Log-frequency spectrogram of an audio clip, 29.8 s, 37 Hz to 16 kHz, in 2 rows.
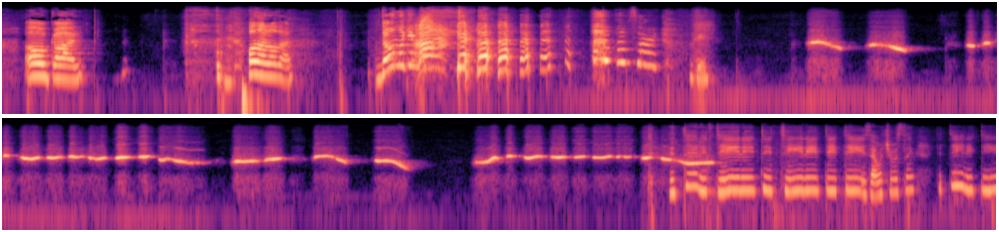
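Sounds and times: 
speech: 0.4s - 1.3s, 2.8s - 4.4s, 5.6s - 8.3s, 8.9s - 10.7s, 25.7s - 29.8s
person whistling the beat of a song: 12.1s - 21.2s, 22.0s - 25.6s.

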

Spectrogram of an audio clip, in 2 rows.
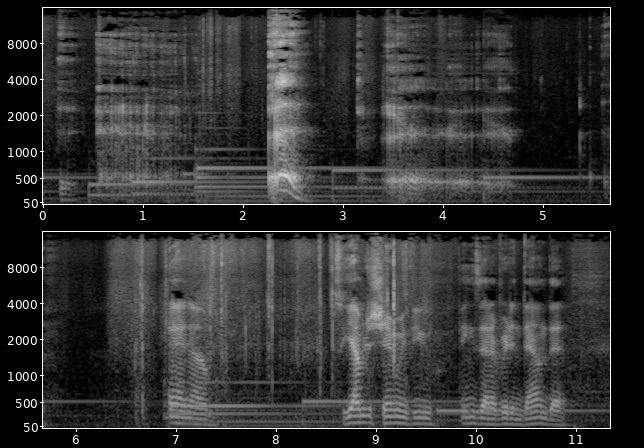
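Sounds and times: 
person burping: 0.1s - 1.6s, 2.2s - 4.8s
speech: 0.2s - 1.0s, 2.3s - 2.7s, 8.7s - 11.1s.

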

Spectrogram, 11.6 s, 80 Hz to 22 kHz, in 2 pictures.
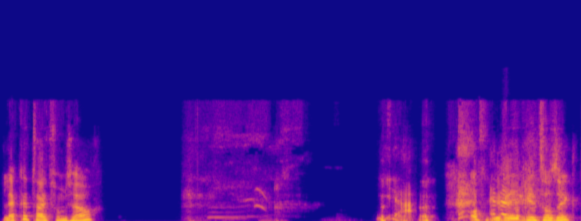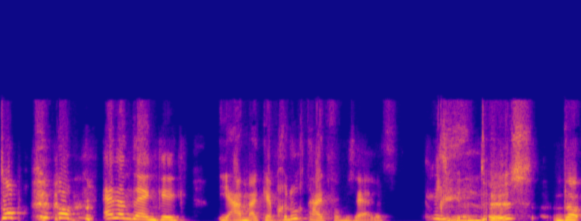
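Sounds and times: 
speech: 0.0s - 1.0s, 1.8s - 2.0s, 3.8s - 11.6s
laughter: 1.9s - 3.0s, 4.2s - 6.9s, 10.1s - 11.2s
person coughing with a wheezy strained tone: 1.9s - 3.0s, 10.2s - 11.0s.

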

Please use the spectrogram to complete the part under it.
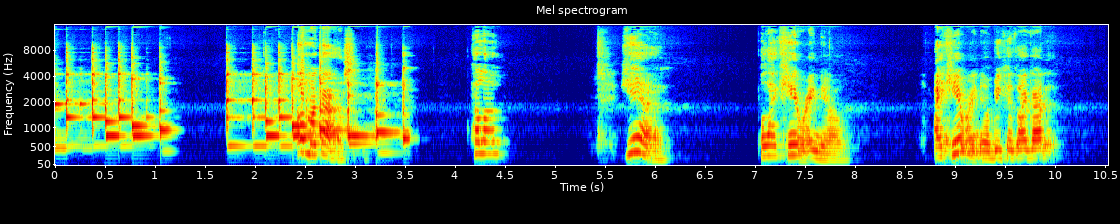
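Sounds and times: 
phone ringtone chiming melodic phrase: 0.0s - 3.7s
speech: 2.5s - 3.1s, 4.2s - 4.6s, 5.4s - 6.2s, 7.0s - 8.0s, 8.8s - 10.1s.

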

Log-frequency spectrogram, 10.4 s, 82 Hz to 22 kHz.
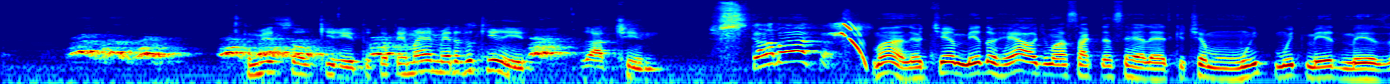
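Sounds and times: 
dog barking: 0.5s - 3.2s, 3.9s - 4.4s
speech: 1.8s - 10.4s.

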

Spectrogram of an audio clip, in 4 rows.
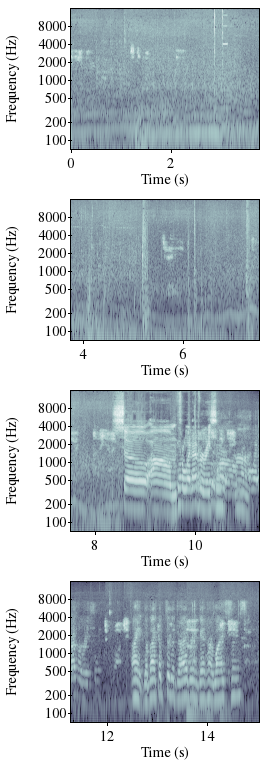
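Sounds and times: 
video game police car engine hum: 0.0s - 15.0s
clicks and thumps: 3.9s - 7.7s
speech: 8.6s - 11.9s, 12.5s - 14.9s.

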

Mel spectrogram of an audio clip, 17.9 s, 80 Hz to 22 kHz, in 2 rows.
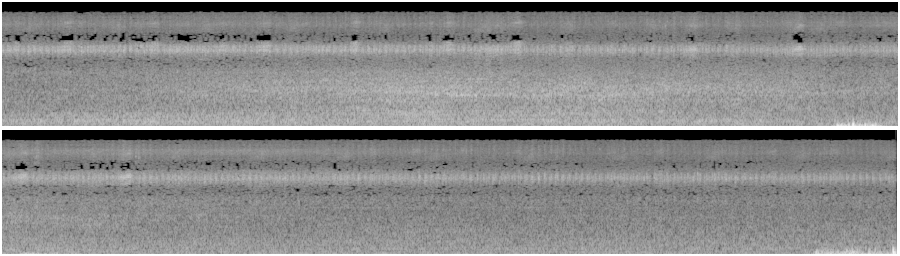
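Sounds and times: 
cicadas droning: 0.0s - 17.9s.

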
